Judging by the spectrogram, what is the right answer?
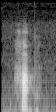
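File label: "hop", US English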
